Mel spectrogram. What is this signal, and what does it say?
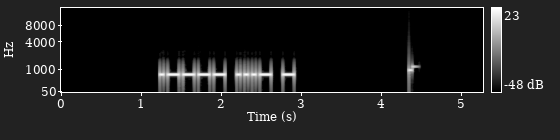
Morse code, heard as a keyed tone, about 25 wpm, 700 Hz. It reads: 1VT
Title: Three Challenging Letter-Number Combinations 25wpm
